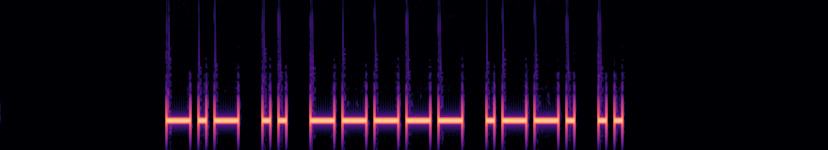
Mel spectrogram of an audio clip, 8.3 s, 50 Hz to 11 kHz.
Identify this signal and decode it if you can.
Morse code, heard as a keyed tone, about 15 wpm, 700 Hz. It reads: KI0PI
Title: USA Call Signs - 5 Characters - Repeated 2x - 15wpm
